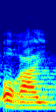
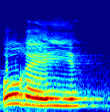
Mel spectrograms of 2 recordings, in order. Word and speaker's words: oreille: oreille on pas dit qu'on va pas dire au rail oreilles attention à la bonne prononciation c'est un an fut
